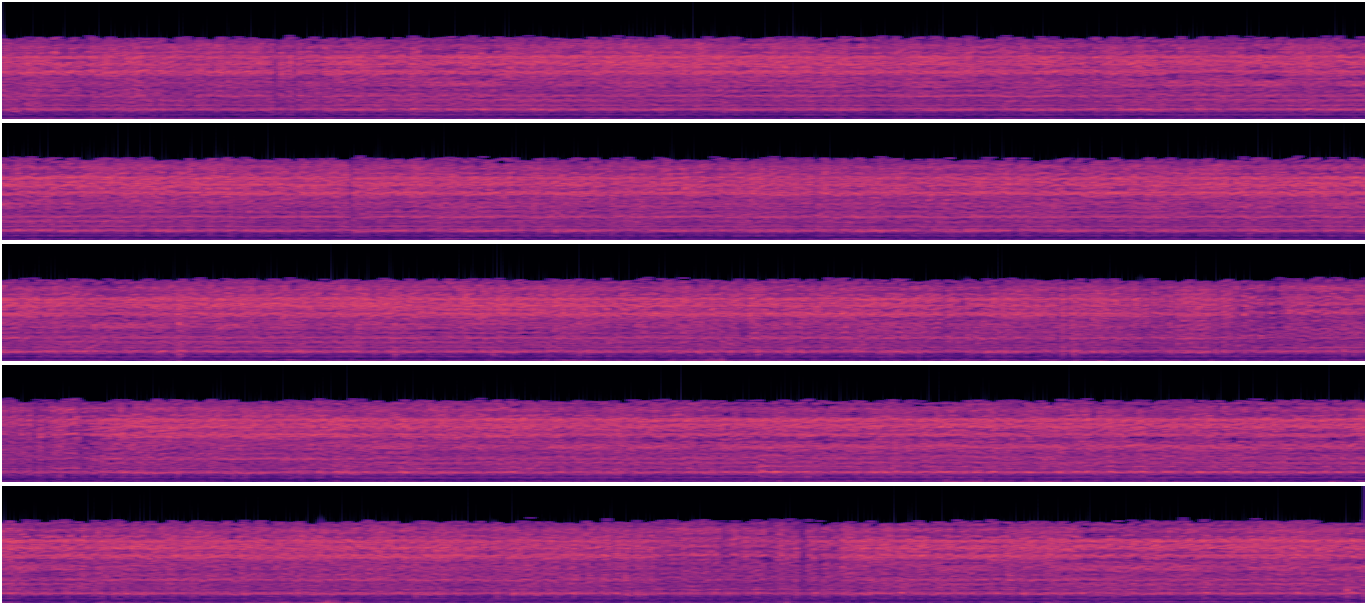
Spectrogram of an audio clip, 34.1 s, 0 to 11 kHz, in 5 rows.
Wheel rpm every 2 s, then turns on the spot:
110, 110, 110, 120, 110, 120, 120, 110, 110, 110, 110, 110, 110, 110, 120, 120, 110.
none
